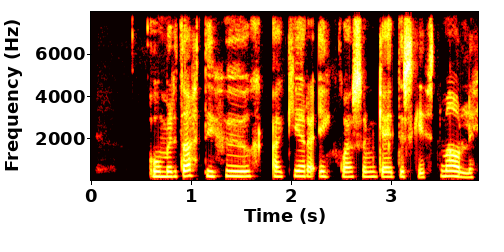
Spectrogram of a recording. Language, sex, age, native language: Icelandic, female, 18-19, Icelandic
